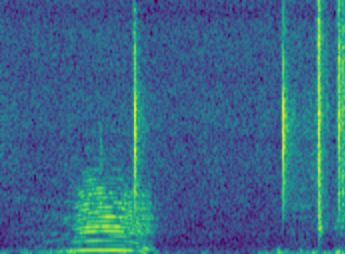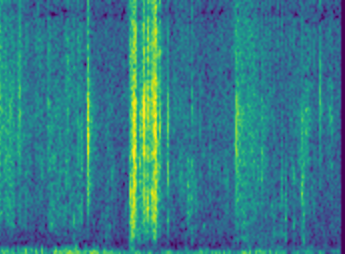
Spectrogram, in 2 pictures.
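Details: Bull turned out at breeding time: a single strong moo lasting about a second, steady and slightly arched, followed by wind rumble and scattered clicks and knocks.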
